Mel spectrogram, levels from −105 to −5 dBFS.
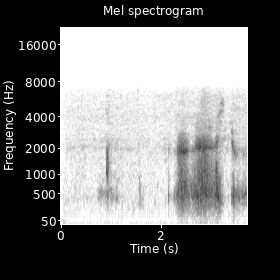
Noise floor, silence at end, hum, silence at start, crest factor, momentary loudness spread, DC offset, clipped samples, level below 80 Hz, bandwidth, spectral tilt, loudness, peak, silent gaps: -78 dBFS; 0 s; none; 0.9 s; 22 dB; 14 LU; under 0.1%; under 0.1%; under -90 dBFS; 7.4 kHz; 0 dB/octave; -37 LUFS; -20 dBFS; none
